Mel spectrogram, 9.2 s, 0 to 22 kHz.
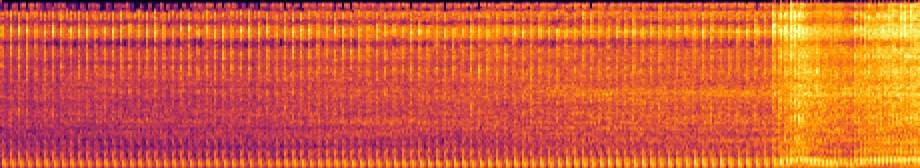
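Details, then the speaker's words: Yamaha YBR 125 single-cylinder started cold after a replacement secondhand part was fitted; even thump at about four beats a second, then a crisp rise in revs; running healthy and spot on. "so as you're saying the bike is running spot on I'm really happy with that"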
